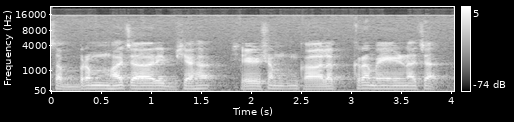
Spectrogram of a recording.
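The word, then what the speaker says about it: सब्रह्मचारिभ्यः: I read it as Sabrahmacharibhyah. Sabra also has to be pronounced Sabrahmacharibhyah Shesham Kalakramena cha. We have to read like that.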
